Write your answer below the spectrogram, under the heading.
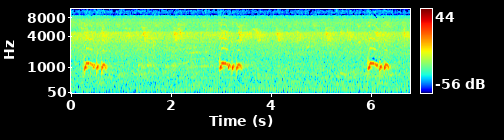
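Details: Three evenly spaced cooing phrases from a male spotted dove, each a short cluster of soft notes, repeated about every three seconds against a faint low hum.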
